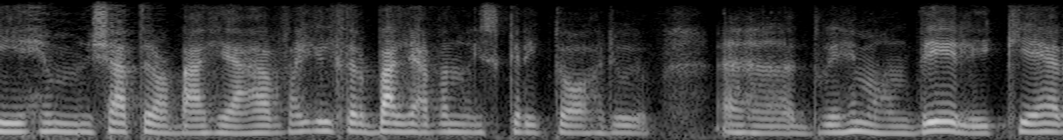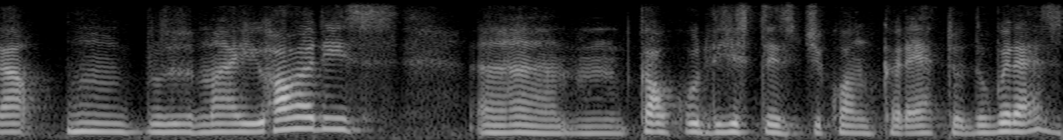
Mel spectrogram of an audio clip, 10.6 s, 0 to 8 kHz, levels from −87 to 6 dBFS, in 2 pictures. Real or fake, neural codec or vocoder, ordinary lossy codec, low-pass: fake; codec, 16 kHz in and 24 kHz out, 0.6 kbps, FocalCodec, streaming, 2048 codes; Opus, 24 kbps; 7.2 kHz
